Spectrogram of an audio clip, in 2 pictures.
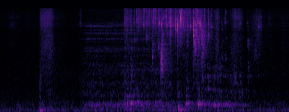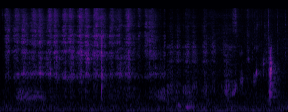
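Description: A click about half a second in, then bathroom sink tap water running into the basin, loudest around the second and third seconds, with its sound changing at about the halfway point and fading near the end.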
